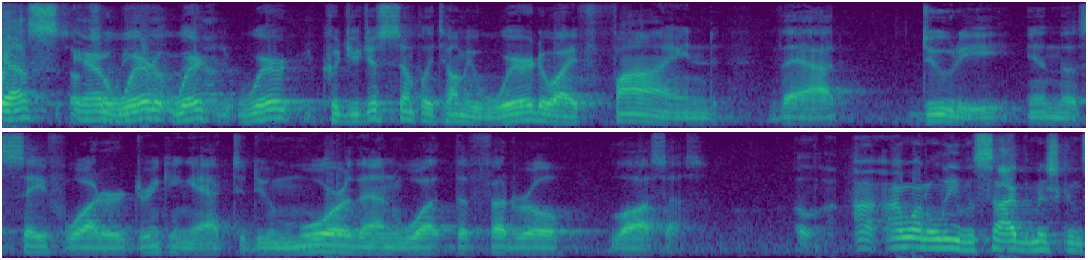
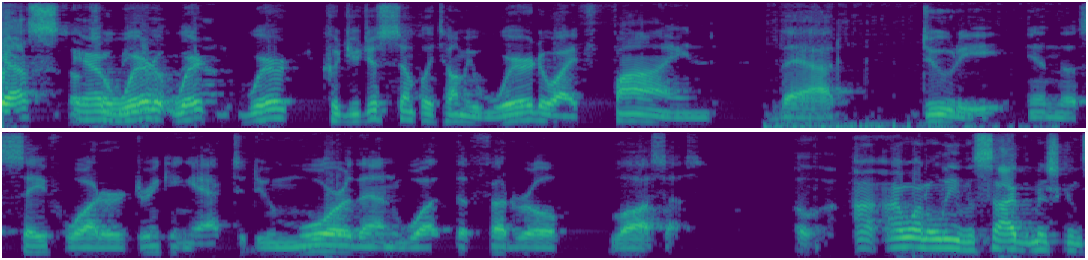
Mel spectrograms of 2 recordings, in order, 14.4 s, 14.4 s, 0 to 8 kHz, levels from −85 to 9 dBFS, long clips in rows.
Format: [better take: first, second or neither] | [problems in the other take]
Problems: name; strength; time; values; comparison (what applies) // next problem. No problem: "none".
first | noise reduction (classical method spectral subtraction)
